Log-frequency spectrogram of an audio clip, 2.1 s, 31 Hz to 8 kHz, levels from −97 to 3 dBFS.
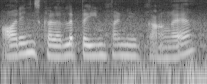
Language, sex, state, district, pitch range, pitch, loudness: Tamil, female, Tamil Nadu, Chennai, 200-210 Hz, 205 Hz, -18 LUFS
